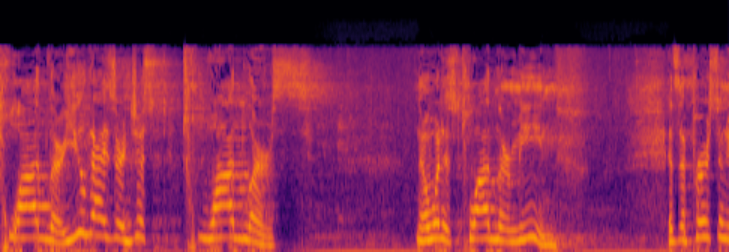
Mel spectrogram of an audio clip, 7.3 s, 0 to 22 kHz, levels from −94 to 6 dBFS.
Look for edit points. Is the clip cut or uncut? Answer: uncut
